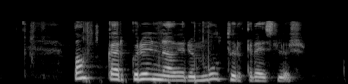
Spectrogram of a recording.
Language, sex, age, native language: Icelandic, female, 70-79, Icelandic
